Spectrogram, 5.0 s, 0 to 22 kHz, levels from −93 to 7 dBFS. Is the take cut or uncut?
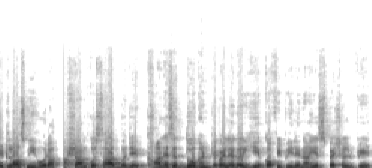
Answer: cut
